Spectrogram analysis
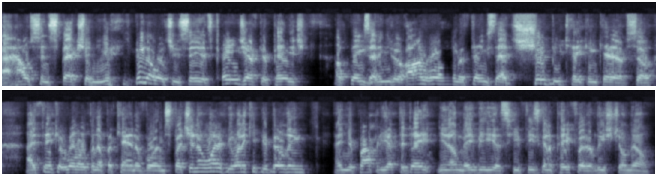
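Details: Adult male speaker; normal speech.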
